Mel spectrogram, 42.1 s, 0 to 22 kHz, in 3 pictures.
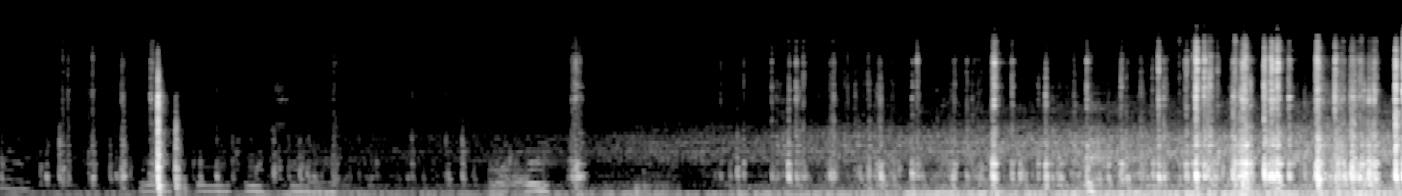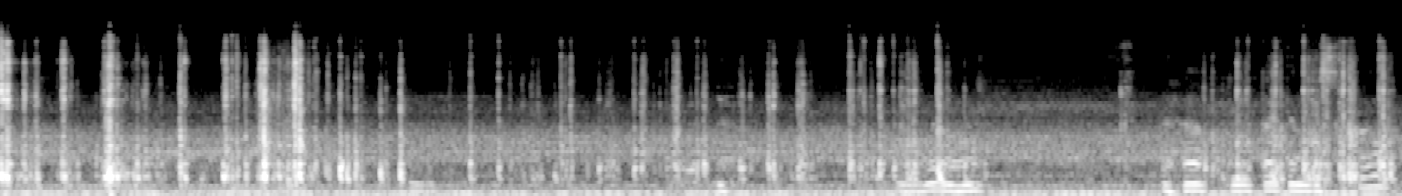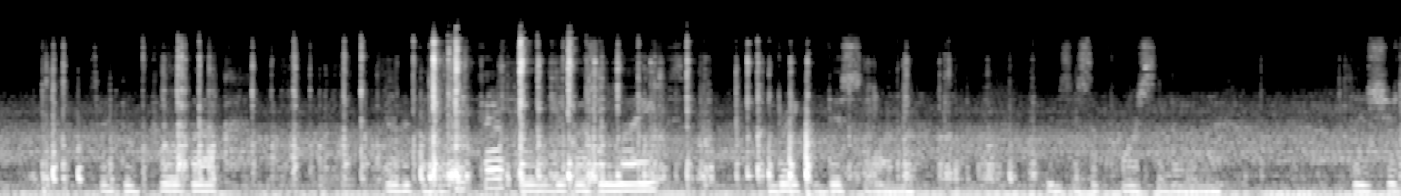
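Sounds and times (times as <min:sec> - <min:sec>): steady low hum: 0:00.0 - 0:42.0
small metal parts clinking: 0:07.2 - 0:23.9, 0:26.0 - 0:38.8.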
